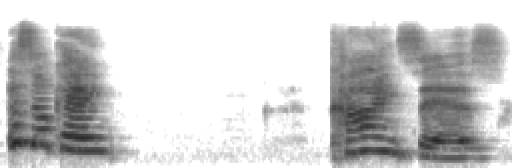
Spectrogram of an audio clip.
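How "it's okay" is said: lightly voiced people-pleaser. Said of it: "But being nice".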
